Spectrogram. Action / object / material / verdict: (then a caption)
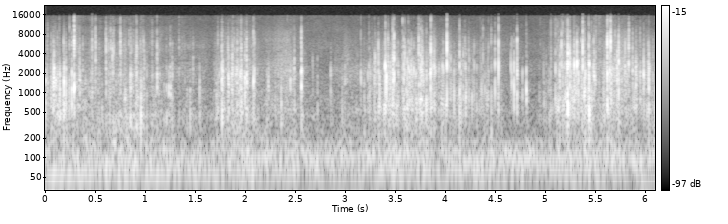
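scrape / thin embossed plastic sheet / plastic / none. A crumpled, thin white embossed plastic sheet with a dotted texture lies on carpet while both hands press and crinkle it with their fingertips. The result is dense, bright, crisp crinkling and crackling that comes in uneven waves of quick, sharp snaps, with almost no low end and no ring after each snap.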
